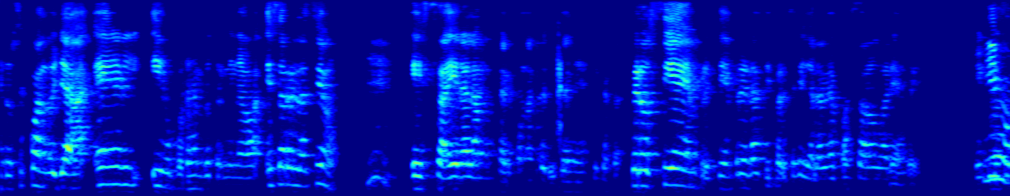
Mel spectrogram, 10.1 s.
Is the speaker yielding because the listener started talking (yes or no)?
no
